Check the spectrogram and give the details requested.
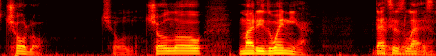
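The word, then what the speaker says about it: Xolo: to pronounce his name his first name is x-o-l-o and I think x-o-l-o and I think he pronounces that as cholo cholo maridueña that's his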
